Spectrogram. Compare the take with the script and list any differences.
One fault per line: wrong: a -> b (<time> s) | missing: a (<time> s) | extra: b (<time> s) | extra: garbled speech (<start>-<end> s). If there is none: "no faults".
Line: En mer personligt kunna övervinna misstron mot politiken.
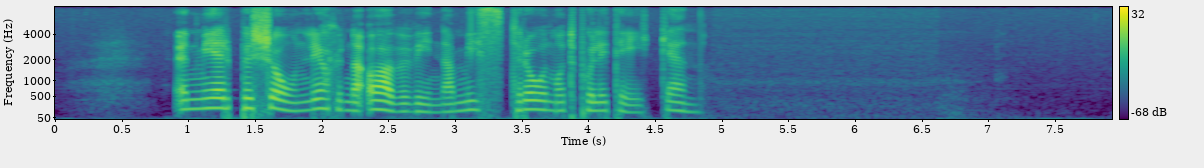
no faults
